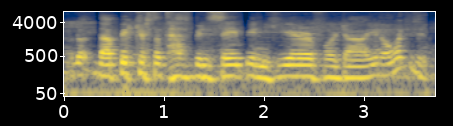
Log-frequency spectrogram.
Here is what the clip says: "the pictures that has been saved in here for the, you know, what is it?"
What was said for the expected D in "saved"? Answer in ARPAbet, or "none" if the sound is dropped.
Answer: none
